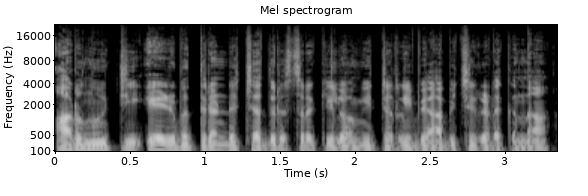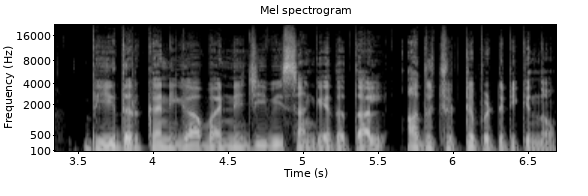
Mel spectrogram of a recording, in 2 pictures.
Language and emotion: Malayalam, neutral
